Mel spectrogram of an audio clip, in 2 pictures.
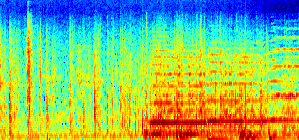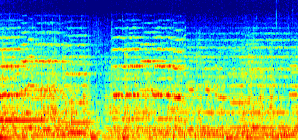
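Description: Horses galloping, a quick run of hoofbeats clopping over the first few seconds before a loud swell of orchestral music takes over and carries on to the end.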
